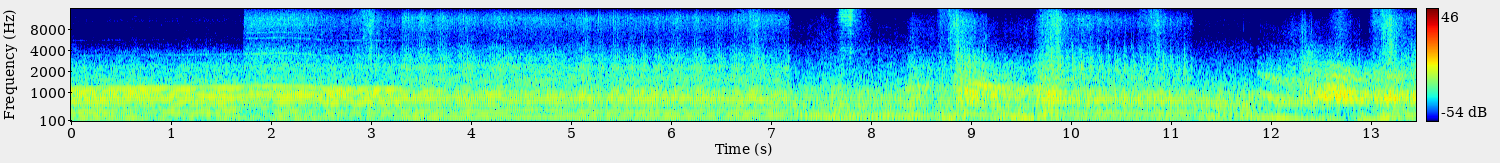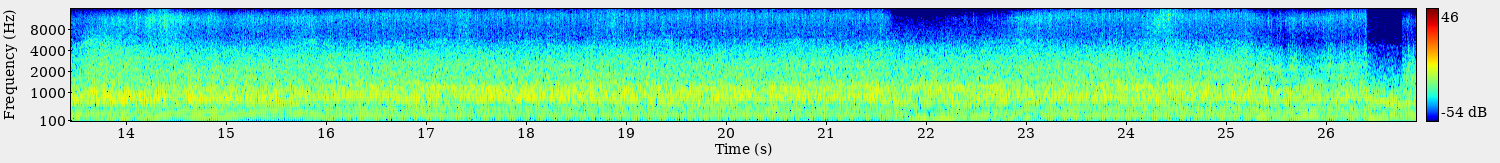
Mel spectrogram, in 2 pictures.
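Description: A car engine roars at high speed, then drops and revs up and down.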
